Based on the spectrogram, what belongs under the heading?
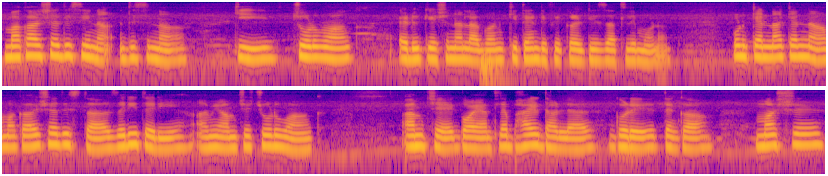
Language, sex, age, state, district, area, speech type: Goan Konkani, female, 30-45, Goa, Salcete, rural, spontaneous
